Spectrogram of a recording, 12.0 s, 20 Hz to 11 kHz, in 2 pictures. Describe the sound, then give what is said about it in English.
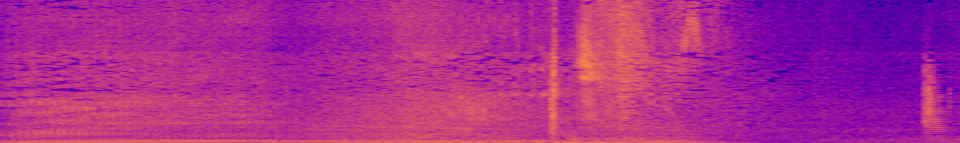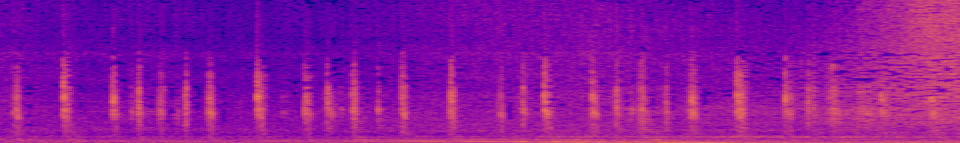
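A Camaro's engine roars and then pulls away, its throaty rumble dropping off; a lower engine drone continues with a scatter of sharp clicking or crackling sounds. “That car is sensitive. I mean, $4,000 just drove off.”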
